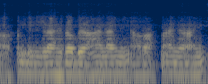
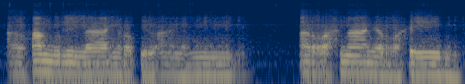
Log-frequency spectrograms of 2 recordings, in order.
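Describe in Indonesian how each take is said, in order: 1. Dibaca sembarangan, seperti bergumam sendiri. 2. Dibaca pelan dan khidmat, seperti pujian yang sungguh-sungguh. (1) "itu tidak sopan" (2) "Ketika memuji, ya memujilah"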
